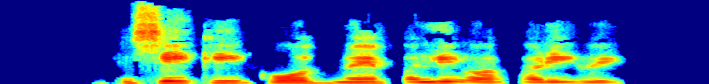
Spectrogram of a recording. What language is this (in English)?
Urdu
